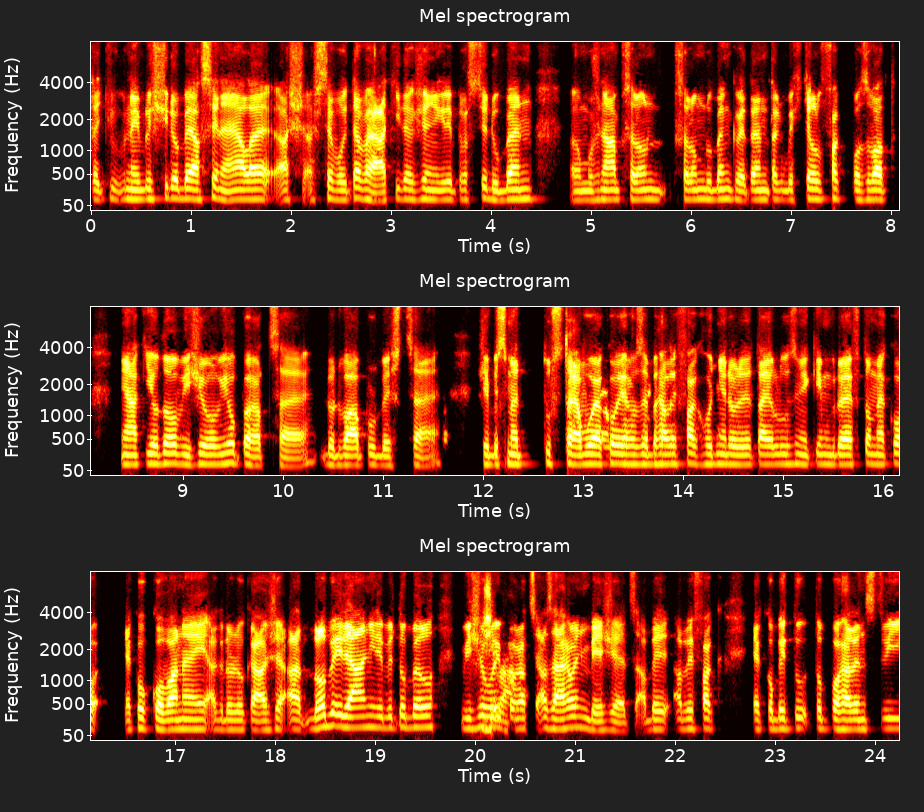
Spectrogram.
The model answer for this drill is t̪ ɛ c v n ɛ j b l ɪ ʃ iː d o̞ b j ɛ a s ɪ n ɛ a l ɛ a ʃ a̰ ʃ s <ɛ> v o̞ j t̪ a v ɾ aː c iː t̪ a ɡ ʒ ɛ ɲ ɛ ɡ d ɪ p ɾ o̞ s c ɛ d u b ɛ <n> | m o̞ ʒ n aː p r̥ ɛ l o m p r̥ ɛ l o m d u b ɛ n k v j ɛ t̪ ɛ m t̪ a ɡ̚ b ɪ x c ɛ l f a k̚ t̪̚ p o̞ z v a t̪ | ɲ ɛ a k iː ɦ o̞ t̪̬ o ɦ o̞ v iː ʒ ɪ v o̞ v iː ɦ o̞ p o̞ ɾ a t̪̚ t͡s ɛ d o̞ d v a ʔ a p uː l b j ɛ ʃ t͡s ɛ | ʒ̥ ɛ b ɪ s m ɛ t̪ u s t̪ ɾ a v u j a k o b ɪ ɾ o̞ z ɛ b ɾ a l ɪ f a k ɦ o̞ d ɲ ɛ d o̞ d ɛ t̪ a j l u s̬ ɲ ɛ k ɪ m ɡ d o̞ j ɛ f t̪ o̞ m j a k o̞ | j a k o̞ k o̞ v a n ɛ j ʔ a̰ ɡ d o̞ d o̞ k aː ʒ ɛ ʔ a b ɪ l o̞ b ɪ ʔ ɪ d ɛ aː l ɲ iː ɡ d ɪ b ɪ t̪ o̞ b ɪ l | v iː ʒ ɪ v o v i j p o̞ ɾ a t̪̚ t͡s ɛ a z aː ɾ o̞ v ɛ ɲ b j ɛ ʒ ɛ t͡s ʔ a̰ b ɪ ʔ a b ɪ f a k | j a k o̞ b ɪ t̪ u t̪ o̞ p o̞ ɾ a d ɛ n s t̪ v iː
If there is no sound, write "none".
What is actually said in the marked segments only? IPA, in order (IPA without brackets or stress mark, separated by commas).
ɛ, n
